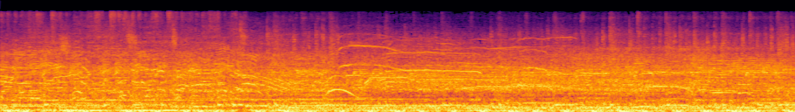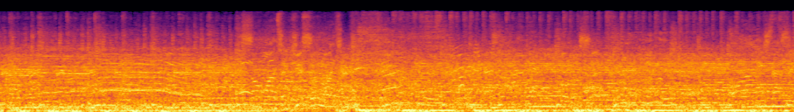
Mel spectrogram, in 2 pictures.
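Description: A dense, loud concert crowd roars continuously up close, with cheering, whoops and shouts layered over a constant wall of noisy babble for the whole stretch.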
